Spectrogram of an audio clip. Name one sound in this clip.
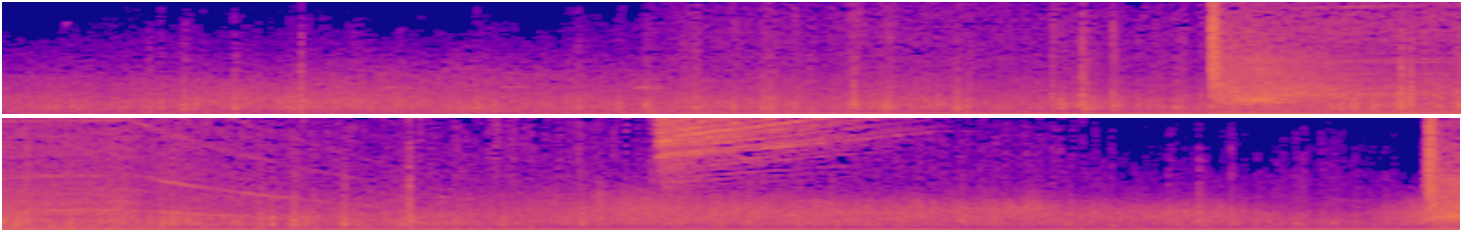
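Wind rushes loudly and steadily past a gliding wingsuit flyer.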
